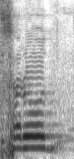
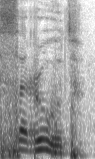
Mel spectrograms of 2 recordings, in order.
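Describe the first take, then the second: First: The second syllable sounds like 'rod'. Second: The second syllable sounds like 'rood'.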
